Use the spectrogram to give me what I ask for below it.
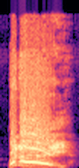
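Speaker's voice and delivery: very high, loud holler; Roddy yelling. Retold or imitated. Wrestler hollering for Renee, yelled impression. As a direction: yell the name out at the top of the voice. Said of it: "Roddy comes in and yells".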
